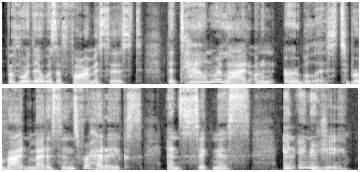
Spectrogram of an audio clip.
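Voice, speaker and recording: An actress playing a guarded, defensive young herbalist shopkeeper in a video game, curt and suspicious in manner. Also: female voice, fairly low pitch, animated, normal speed, no echo, studio quality. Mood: guarded, explanatory.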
